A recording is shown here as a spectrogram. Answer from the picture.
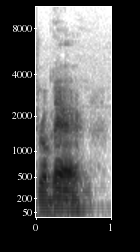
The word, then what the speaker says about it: Robert: In, uh, in Europe, in Europe, they don't have a problem with it because my last name is actually French, and it's pronounced in France, it's pronounced Robert which sometimes you'll hear Dave Brochus call me Taylor Robert.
